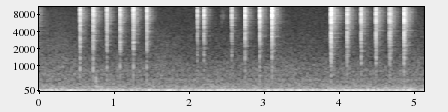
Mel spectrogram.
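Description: Small solid blue glass gems, several held between the fingertips of both hands above a pile of gems on bubble wrap, are clicked and rubbed together. The result is 18 crisp, bright clicks that die away almost instantly, in three groups of six, over a faint low background.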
